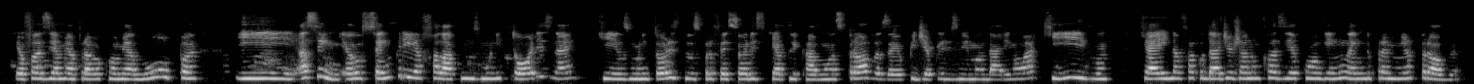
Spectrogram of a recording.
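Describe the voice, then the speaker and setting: At a moderate pace, a woman speaks in a high, flat monotone. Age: 20s. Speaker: law graduate with visual impairment. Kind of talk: interview conversation. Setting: video call.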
